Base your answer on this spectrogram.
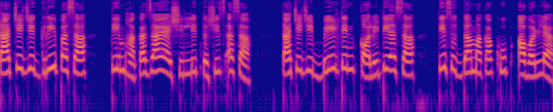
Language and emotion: Goan Konkani, neutral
